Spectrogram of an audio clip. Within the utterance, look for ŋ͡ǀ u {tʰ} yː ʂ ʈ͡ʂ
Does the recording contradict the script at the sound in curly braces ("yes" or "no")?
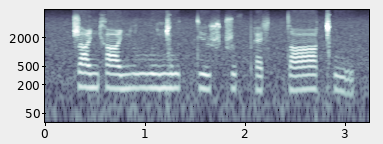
yes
